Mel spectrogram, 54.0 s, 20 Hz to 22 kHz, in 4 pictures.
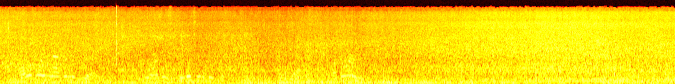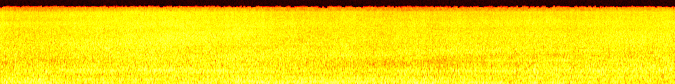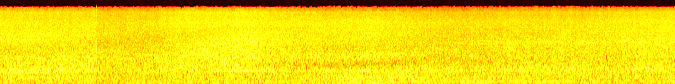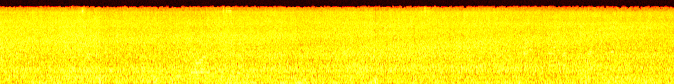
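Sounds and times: speedboat engine humming: 0:00.0 - 0:53.9
surf breaking on beach: 0:00.0 - 0:53.9.

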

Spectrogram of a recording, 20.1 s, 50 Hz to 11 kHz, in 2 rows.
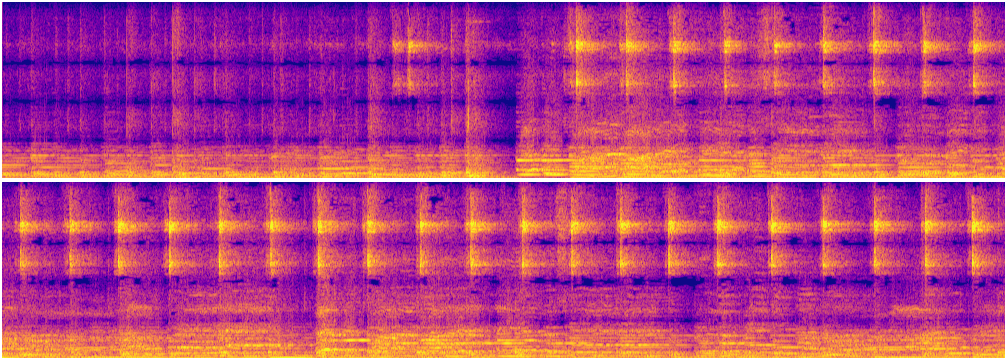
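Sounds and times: hand drums: 0:00.0 - 0:05.1, 0:05.7 - 0:20.0
keyboard playing: 0:00.0 - 0:20.0
women singing: 0:05.4 - 0:20.0
high percussive beat: 0:05.7 - 0:20.0.

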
